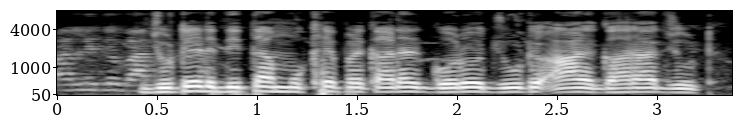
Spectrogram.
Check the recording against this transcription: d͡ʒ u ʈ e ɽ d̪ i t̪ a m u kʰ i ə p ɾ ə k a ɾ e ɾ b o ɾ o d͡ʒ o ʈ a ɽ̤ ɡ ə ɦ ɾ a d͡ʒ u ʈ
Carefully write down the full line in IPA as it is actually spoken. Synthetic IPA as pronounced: d͡ʒ u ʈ e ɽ d̪ i t̪ a m u kʰ j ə p ɾ ə k a ɾ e ɾ ɡ o ɾ o d͡ʒ u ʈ a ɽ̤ ɡ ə ɦ ɾ a d͡ʒ u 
